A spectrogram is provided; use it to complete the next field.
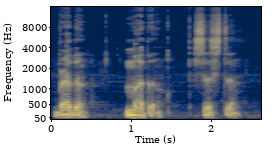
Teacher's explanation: R-less pronunciation. AAVE tends to be R-less at the end of words, similar to the accents of England and some Northeastern American accents.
